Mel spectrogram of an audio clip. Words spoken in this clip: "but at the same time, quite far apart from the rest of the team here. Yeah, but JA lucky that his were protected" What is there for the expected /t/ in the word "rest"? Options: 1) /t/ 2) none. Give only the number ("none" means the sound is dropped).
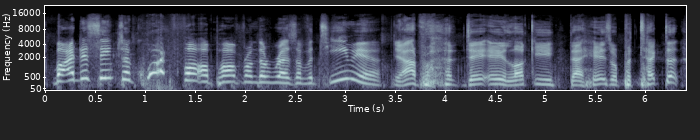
2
